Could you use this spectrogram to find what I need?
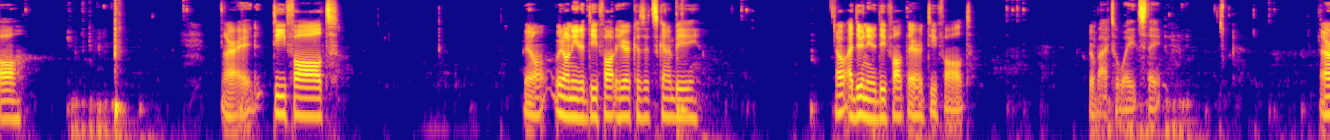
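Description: A man talks calmly and closely into a microphone, in bursts with pauses.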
